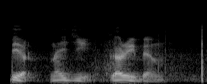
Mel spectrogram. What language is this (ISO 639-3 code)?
rus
